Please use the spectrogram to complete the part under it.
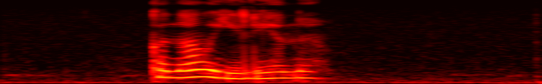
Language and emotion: Russian, neutral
